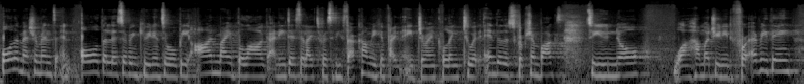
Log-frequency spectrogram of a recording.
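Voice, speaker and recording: Woman cooking-show host from Cuba, conversational tutorial delivery, clear frying sizzle behind. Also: mid-range voice, steady tone, moderate pace, a little hiss or hum. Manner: friendly, chatty, addresses viewers directly. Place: home kitchen. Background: sizzling frying food.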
